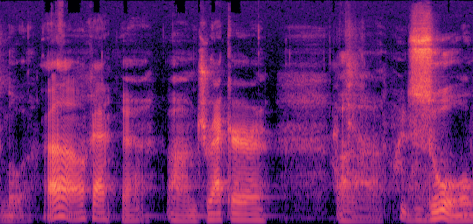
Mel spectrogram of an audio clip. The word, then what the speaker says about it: XUL: Drecker, Zool, which is spelled XUL.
